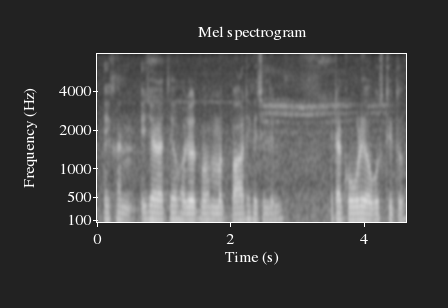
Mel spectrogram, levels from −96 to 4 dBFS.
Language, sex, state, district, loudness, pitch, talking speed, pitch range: Bengali, male, West Bengal, Malda, -17 LUFS, 110 Hz, 130 wpm, 110-115 Hz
